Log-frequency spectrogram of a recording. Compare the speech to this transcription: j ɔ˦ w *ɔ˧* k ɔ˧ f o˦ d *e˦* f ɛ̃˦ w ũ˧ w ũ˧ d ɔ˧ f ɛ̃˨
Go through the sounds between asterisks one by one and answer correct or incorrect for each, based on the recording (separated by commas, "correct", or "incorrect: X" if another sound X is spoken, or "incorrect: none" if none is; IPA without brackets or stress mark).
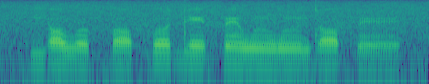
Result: incorrect: o˧, correct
